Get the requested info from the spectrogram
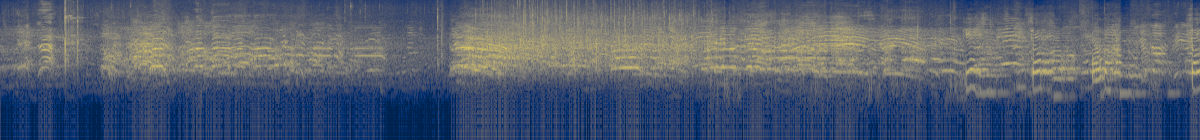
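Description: Baseball crowd shouting and cheering from the stands, with a short sharp crack about a second in; the cheering jumps suddenly louder about seven seconds in and stays loud as the play goes on.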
